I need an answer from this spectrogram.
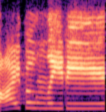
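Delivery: high, bright cheerful calling voice. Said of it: "Whimsy will wave and call out".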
